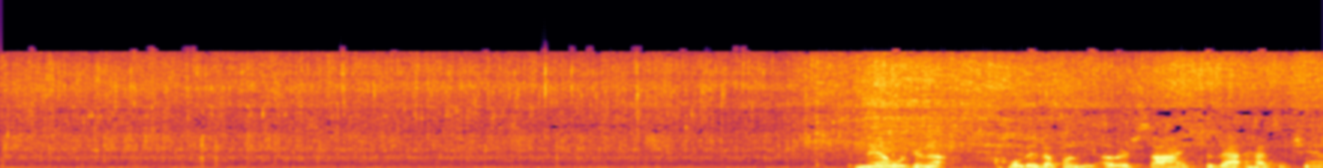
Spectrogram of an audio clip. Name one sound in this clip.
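Meat sizzles softly in hot fat.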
